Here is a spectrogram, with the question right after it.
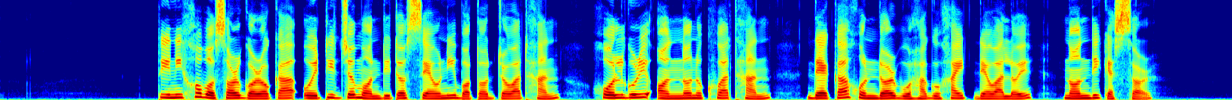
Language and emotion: Assamese, neutral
